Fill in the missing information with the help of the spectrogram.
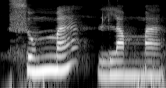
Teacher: ஷத்து செய்யப்பட்ட மீமுக்கு உதாரணம் சும்ம லம்ம, சும்ம ஷத்து இருக்கா, அப்போது குன்னா செஞ்சு சொல்லணும்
